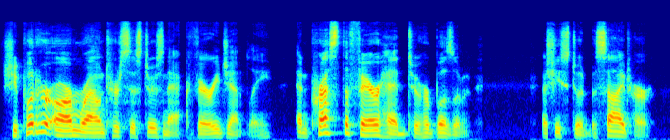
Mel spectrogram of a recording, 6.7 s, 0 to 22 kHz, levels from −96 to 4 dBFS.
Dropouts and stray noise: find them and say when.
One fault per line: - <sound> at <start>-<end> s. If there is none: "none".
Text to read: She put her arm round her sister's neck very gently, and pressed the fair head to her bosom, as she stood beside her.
none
